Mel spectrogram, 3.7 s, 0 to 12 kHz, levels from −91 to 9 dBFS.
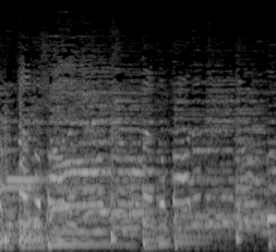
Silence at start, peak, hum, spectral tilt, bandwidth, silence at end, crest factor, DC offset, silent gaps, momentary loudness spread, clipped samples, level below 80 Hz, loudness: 0 s; -14 dBFS; none; -7 dB/octave; 9 kHz; 0 s; 16 dB; under 0.1%; none; 8 LU; under 0.1%; -58 dBFS; -31 LUFS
